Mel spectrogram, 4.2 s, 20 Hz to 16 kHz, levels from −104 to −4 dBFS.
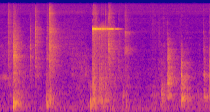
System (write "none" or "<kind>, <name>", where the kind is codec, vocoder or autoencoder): none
